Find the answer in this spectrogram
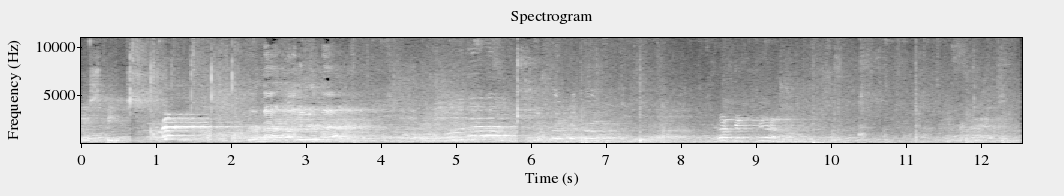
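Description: Shouted voices of coaches and onlookers calling out in a large gymnasium, coming in several bursts, with a few sharp knocks and thuds.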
